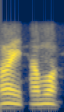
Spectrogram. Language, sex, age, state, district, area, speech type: Manipuri, male, 18-30, Manipur, Kangpokpi, urban, conversation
